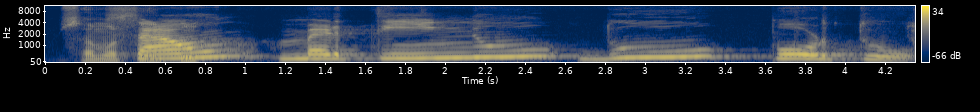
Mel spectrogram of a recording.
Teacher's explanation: Every O at the end is U.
